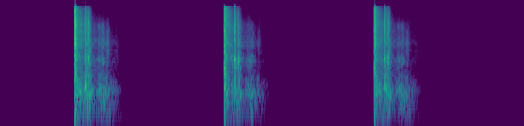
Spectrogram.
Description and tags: Shotgun being fired on a training range.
